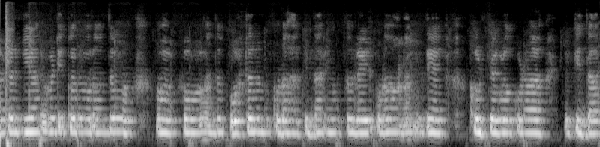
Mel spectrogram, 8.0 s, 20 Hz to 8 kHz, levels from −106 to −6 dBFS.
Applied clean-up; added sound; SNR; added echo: neural mask model DeepFilterNet 3.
